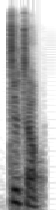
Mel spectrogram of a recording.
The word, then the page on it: tittup: Indian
